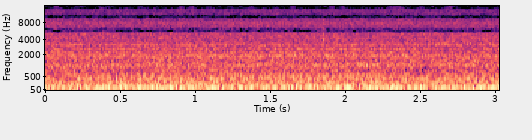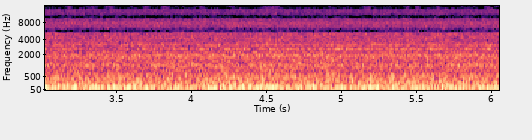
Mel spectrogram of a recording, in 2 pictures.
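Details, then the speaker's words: Gas furnace that kept cutting out, powered back on after cleaning the flame sensor: steady, even inducer motor hum with no rattle, scrape or surging before the igniter lights; normal inducer motor run. "now we'll plug the power back in here we go we hear it kick on inducer motor goes give it a sec we'll see the igniter light up"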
